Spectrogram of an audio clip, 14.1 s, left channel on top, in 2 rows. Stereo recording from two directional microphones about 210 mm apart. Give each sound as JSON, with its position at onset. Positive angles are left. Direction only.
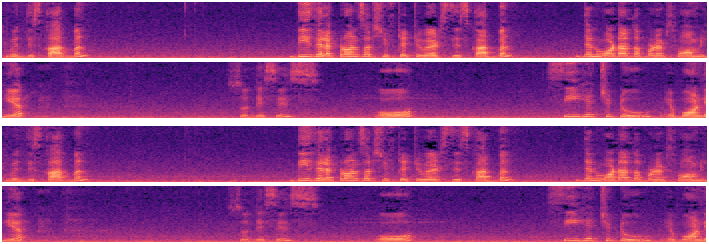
{"t": 0.1, "sound": "a woman's voice", "side_deg": 25}
{"t": 2.9, "sound": "a woman's voice", "side_deg": 25}
{"t": 9.4, "sound": "a woman's voice", "side_deg": 25}
{"t": 12.6, "sound": "a woman's voice", "side_deg": 25}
